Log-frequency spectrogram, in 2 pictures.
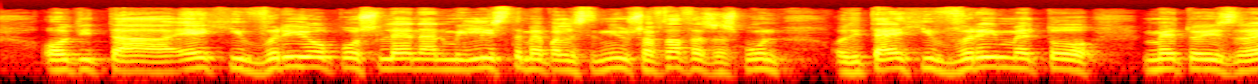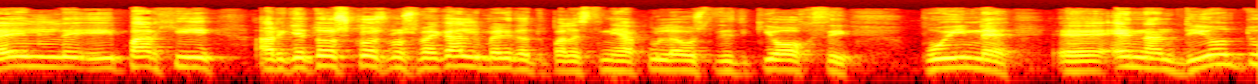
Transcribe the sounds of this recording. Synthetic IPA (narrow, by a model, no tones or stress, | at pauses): o̞t̪it̪ɐe̞çivɾio̞po̞zle̞nɐnmilise̥t̪eme̞pɐle̞st̪iniusɐft̪ɐθɐsɐspun | o̞t̪it̪ɐe̞çivɾimet̪o | me̞t̪o̞izɾɐilipɐɾçiɐ̰ɾce̞t̪o̞sko̞zmo̞zme̞ɣɐlime̞ɾiðɐt̪upɐle̞st̪iniɐkulɐust̪iðit̪icio̞xθi | puine̞ːnɐnd̪io̞nt̪u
